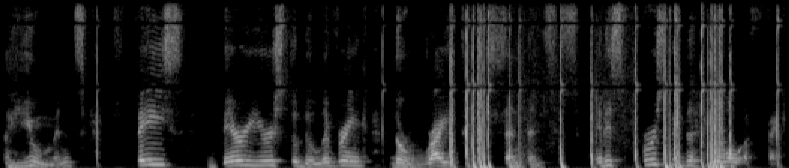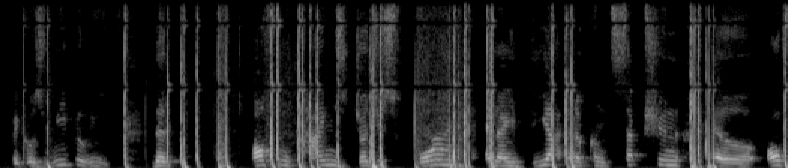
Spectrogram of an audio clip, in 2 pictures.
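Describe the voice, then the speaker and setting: Debater, formal structured speech, loud background noise, video call audio. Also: mid-range voice, animated, a little slow. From Czech Republic. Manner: structured, formal, signposting points.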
